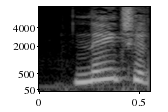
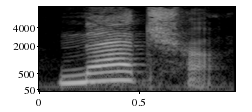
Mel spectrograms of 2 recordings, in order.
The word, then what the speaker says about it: nature: Nature 这个词不知道很多同学为什么会把它读成 nature，注意是双元音，应该是 a 的发音 nature。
